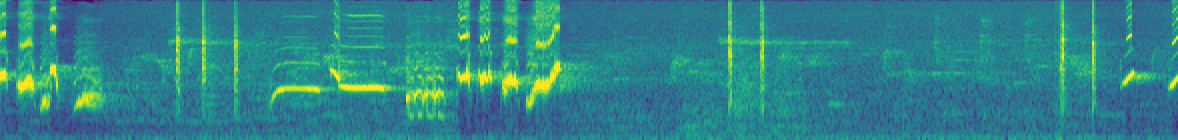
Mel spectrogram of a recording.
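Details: White-rumped shama song played to stimulate rival birds: bursts of loud whistled and warbled phrases with clicks in the first half, then quieter sparse notes and a final rising whistle.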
